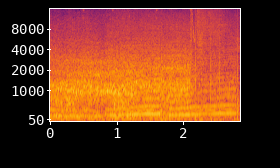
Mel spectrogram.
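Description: A Honda Civic engine in Need for Speed Payback revs up and down while cornering, with tire squeal and skidding layered over a steady, loud racing-game engine drone.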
